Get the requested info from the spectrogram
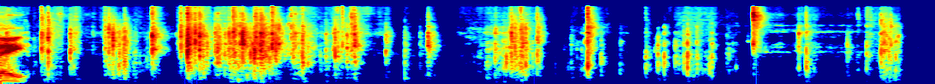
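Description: Plastic soft-bait package crinkling and rustling as it is handled, in an irregular run of crackles that is densest between about one and two and a half seconds in, then scattered ticks.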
